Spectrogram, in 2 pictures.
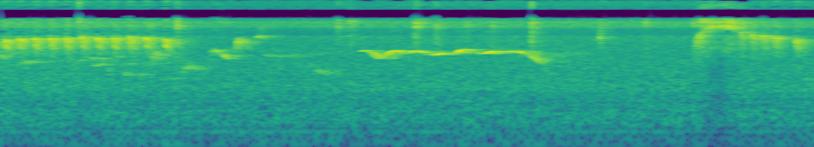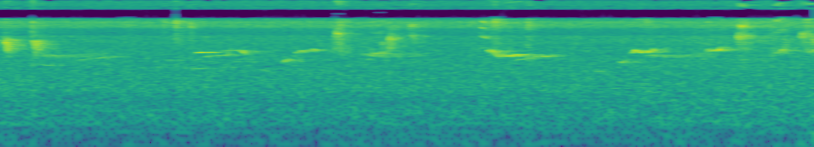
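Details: Kapas tembak singing nonstop as a tutoring recording for murai batu fledglings, one independent and one still hand-fed; rapid, varied high chirps and warbled trills, busy at first, then sparser notes through steady hiss.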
